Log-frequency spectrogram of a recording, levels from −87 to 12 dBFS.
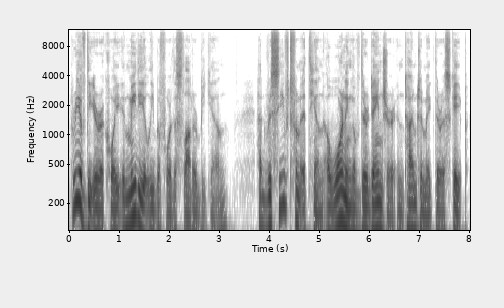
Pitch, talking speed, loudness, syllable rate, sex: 95 Hz, 180 wpm, -20 LUFS, 5.8 syllables/s, male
